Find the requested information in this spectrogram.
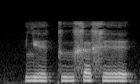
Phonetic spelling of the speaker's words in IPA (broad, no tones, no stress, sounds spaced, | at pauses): lʲ e k ɨ x ɛ x e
